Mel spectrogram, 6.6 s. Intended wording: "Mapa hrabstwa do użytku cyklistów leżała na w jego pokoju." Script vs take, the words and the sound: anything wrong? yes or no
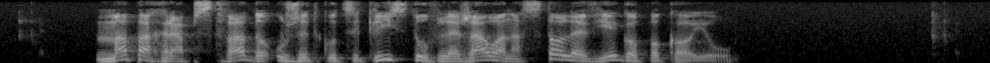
yes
